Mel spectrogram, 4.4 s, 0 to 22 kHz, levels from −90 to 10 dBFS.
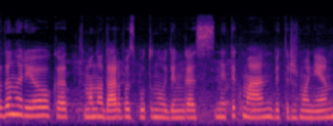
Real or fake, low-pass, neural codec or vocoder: fake; 14.4 kHz; vocoder, 48 kHz, 128 mel bands, Vocos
